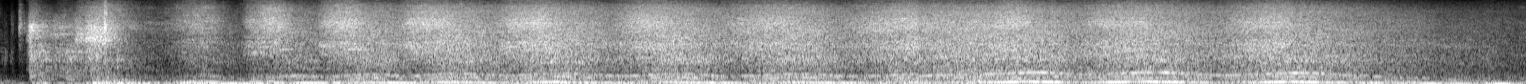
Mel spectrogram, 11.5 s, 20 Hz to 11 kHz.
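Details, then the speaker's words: Carbureted V8 truck after a carb swap, 50 psi oil pressure, idling while brake cleaner is sprayed: idle wavers and hunts at the carburetor base, whose bolts were loose; vacuum leak. "maybe y'all could hear it changing idle as I spray in that brake cleaner she's got a vacuum leak for sure"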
